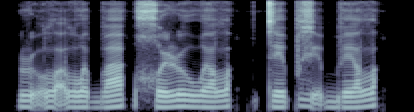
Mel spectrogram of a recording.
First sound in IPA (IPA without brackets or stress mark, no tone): ɭ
